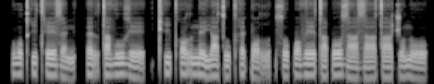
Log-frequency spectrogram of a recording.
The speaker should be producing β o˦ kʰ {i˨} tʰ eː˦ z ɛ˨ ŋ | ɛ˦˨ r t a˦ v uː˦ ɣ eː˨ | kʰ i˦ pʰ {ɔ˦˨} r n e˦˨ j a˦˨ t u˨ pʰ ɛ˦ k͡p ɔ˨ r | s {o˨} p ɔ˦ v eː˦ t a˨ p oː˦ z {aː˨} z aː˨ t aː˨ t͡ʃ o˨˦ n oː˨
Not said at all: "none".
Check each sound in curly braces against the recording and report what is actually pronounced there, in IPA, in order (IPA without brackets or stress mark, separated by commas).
i˦, ɔ˦, o˨, aː˨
